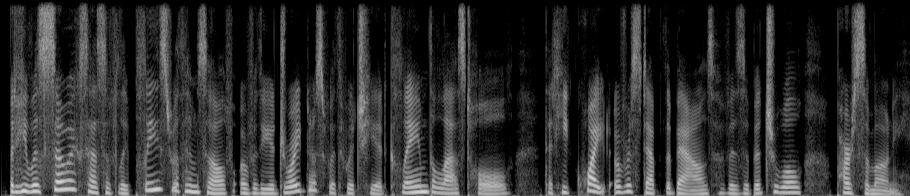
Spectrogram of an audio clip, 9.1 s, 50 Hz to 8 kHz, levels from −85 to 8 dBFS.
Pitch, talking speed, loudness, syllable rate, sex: 205 Hz, 190 wpm, -20 LUFS, 5.9 syllables/s, female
